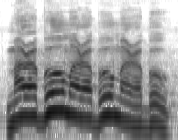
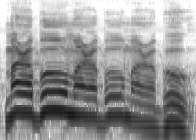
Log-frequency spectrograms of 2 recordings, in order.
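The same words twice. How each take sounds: The two takes are said the same way.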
